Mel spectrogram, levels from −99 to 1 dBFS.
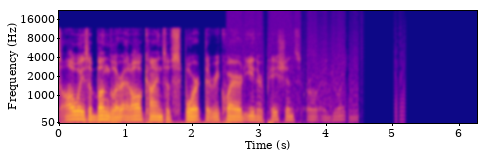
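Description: Truncation distortion on a fade affects this speech clip from 2.52 s to 6.28 s, worst after 2.88 s: the fade-out, starting around 2.5 s, keeps too few bits without dither, consistent with roughly 8-bit resolution, so the quiet tail turns gritty.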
